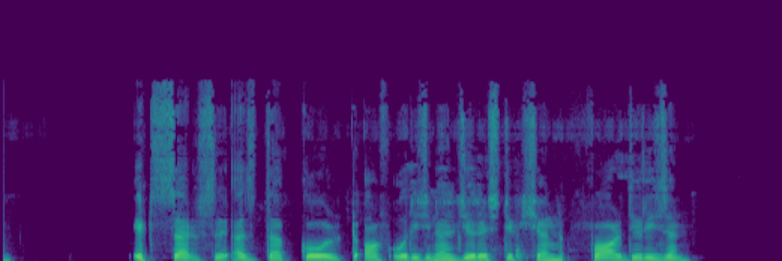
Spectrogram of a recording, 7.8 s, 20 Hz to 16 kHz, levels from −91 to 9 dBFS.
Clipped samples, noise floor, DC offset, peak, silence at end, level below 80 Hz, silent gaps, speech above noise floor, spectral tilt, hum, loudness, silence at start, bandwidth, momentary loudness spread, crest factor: under 0.1%; -44 dBFS; under 0.1%; -6 dBFS; 0.95 s; -70 dBFS; 0.54-0.69 s, 0.78-1.29 s; 21 dB; -6.5 dB/octave; none; -24 LUFS; 0.05 s; 11.5 kHz; 7 LU; 18 dB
